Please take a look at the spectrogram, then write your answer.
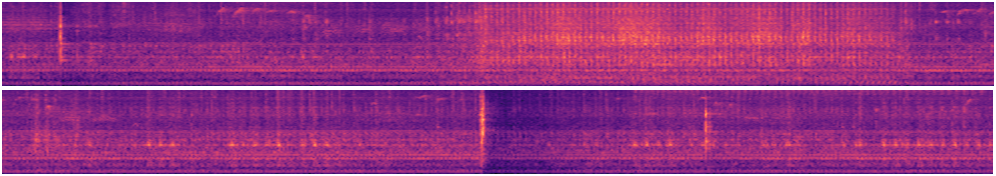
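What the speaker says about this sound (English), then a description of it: "With the Forstner bit spinning, I can see exactly where I'm going to drill the holes." A Forstner bit drilling holes makes a continuous motor whir with a grinding, rougher stretch mid-way as it cuts, then a brief click and a steadier hum.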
